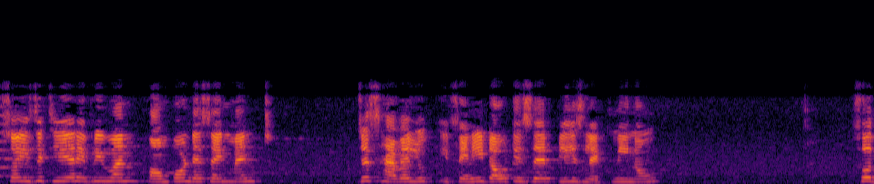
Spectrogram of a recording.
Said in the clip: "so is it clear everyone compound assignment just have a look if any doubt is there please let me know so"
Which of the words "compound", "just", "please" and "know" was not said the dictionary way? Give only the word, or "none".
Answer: none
